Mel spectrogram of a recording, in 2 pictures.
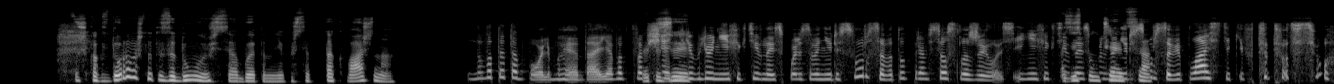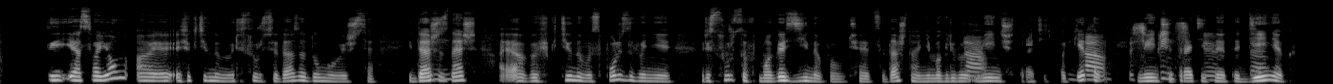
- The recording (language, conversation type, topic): Russian, podcast, Как, по‑твоему, можно решить проблему пластика в быту?
- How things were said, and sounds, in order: laughing while speaking: "и вот это вот всё"; other background noise; stressed: "меньше"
